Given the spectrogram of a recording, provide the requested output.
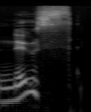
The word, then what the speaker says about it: Noose: Not the New Titans. – I said the Noose Titans. – You just didn't pronounce the S as a voiced S. – The Noose Titans.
